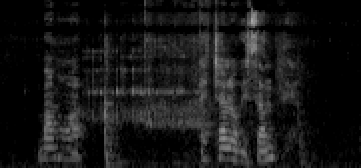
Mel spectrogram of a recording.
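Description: Peas and water pour into a metal pan.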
